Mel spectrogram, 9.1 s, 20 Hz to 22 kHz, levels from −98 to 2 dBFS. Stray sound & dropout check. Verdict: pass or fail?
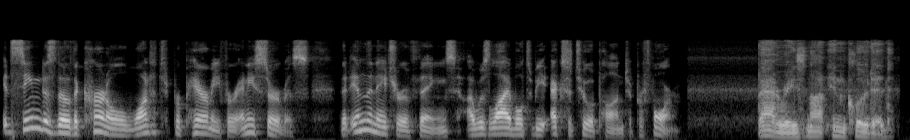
fail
